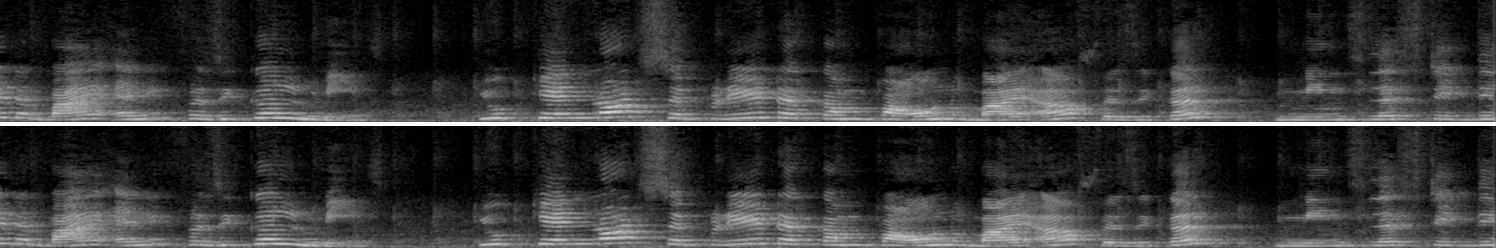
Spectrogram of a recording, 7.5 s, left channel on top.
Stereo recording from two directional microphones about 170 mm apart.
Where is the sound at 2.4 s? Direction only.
25° right (ahead or behind).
